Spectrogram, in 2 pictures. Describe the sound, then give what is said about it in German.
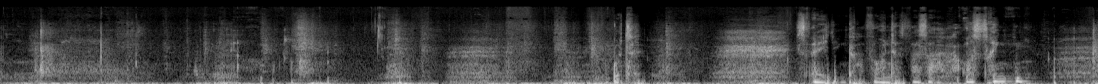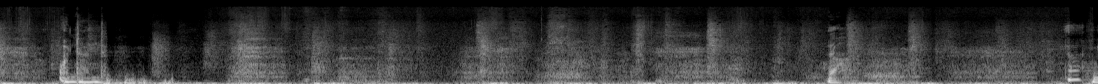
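Dogs, including Mia and Mona, eat noisily, with wet chewing, slurping and repeated snorts in a steady, busy stream, while a person talks quietly at intervals over the sounds. “Kann Mia noch ein bisschen fressen.”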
